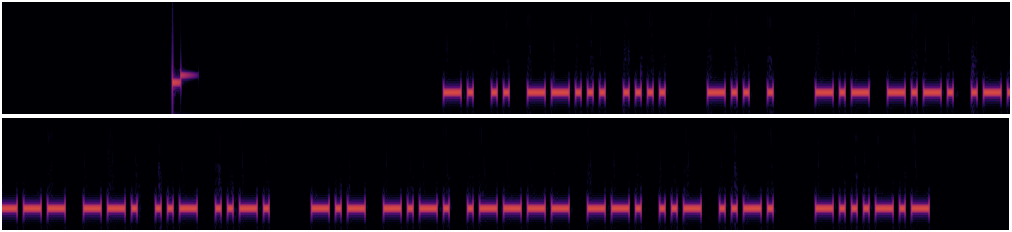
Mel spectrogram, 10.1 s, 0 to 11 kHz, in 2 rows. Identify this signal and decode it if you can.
Morse code, heard as a keyed tone, about 40 wpm, 690 Hz. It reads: NI7H DE KC1GUF KC1GUF <BK>
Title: SOTA QSO Practice 40wpm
